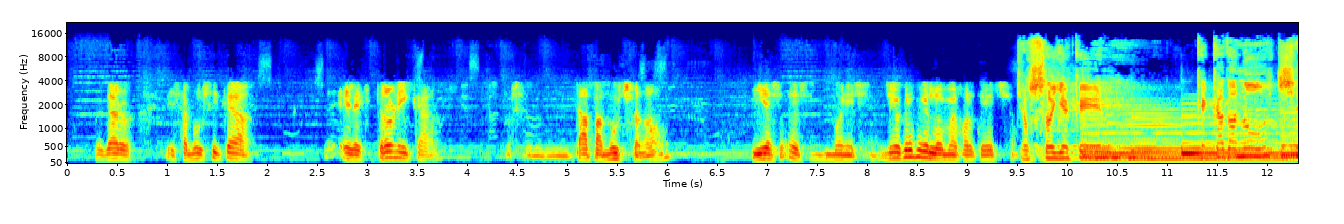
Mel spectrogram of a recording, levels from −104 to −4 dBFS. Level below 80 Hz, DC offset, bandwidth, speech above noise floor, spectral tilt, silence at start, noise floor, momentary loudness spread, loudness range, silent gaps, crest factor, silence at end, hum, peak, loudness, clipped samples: -80 dBFS; under 0.1%; 15 kHz; 32 dB; -4.5 dB/octave; 0.3 s; -53 dBFS; 15 LU; 8 LU; none; 18 dB; 0 s; none; -4 dBFS; -20 LUFS; under 0.1%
